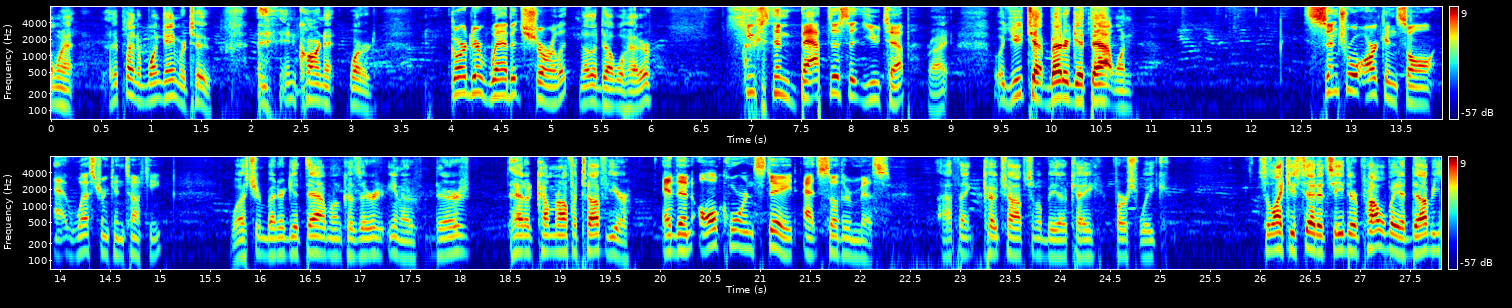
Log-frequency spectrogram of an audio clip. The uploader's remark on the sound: from The Union Pub and Grill in Huntington, West Virginia.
